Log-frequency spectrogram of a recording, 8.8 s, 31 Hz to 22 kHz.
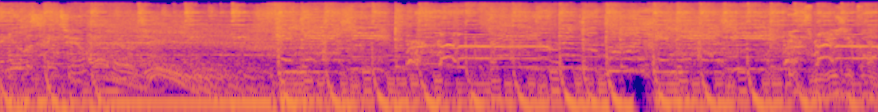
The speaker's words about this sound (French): Il est 8h, qu'on amène le coq.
